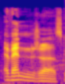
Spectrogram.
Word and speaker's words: Avengers: Avengers, genau.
